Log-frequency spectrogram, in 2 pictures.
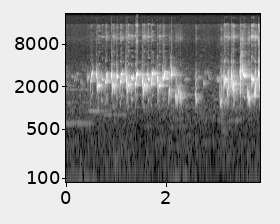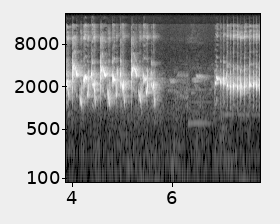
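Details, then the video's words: Lure call of the yellow-vented bulbul, meant to provoke other birds: two long runs of rapid, warbling chatter separated by a short gap, then a steady, evenly pulsed buzzy trill. "TRUCUKAN BAHAN ATAU Ombyokan, Paut BISU Seketika BUNYI NGAMUK Mendengar SUARA INI"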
